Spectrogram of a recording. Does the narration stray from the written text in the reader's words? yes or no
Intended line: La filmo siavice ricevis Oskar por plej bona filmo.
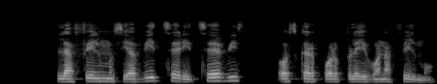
no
